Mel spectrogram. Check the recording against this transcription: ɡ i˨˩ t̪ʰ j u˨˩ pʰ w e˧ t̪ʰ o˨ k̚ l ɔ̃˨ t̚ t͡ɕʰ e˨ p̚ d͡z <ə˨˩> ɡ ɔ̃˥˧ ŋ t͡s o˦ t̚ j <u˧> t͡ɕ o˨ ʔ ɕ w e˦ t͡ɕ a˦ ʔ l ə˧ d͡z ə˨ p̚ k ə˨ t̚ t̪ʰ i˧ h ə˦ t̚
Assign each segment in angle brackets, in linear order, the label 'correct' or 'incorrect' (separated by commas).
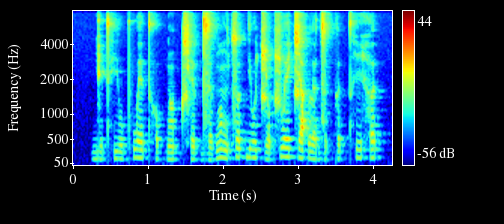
correct, correct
